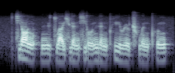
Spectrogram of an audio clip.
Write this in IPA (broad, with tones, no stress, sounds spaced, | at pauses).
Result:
t͡ɕ j ɑ˥˨ ŋ | n̪ y˨˩ t͡s w a˨˦ ɪ̯ ɕ ɥ ɛ˨˦ n ɕ j o˨˦ ʊ̯ n̪ ɥ ɛ˨˩ n pʰ i˥˨ ɻ ɻ̩˨˦ ʈ͡ʂʰ w ə˨˩ n pʰ ʊ˦ ŋ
